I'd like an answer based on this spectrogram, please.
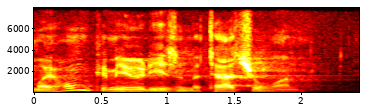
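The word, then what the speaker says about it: Matachewan: I come from my home community is in Matachuan. It's the furthest it's Madachuan is the way it's pronounced in our language and and the little town that we live in is called Squading.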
